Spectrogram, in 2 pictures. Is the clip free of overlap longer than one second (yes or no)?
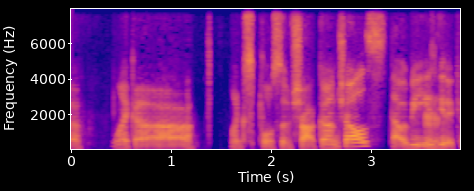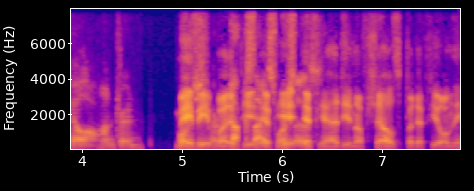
no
